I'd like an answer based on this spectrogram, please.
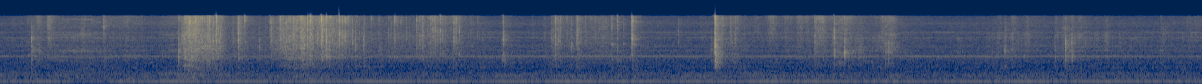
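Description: Clear plastic wrapping crinkling as it is handled, loudest from about two to three and a half seconds in, then scattered small clicks and taps as a USB cable plug is fitted into a car charger, with one sharp click about seven seconds in. A steady low hum runs underneath.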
